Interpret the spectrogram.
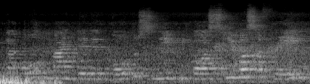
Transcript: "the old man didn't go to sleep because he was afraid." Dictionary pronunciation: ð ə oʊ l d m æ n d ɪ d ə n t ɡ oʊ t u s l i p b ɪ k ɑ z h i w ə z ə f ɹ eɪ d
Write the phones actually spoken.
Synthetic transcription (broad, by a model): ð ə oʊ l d m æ n d ɪ d ə n t ɡ oʊ t u s l i p b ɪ k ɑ s h i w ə s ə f ɹ eɪ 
